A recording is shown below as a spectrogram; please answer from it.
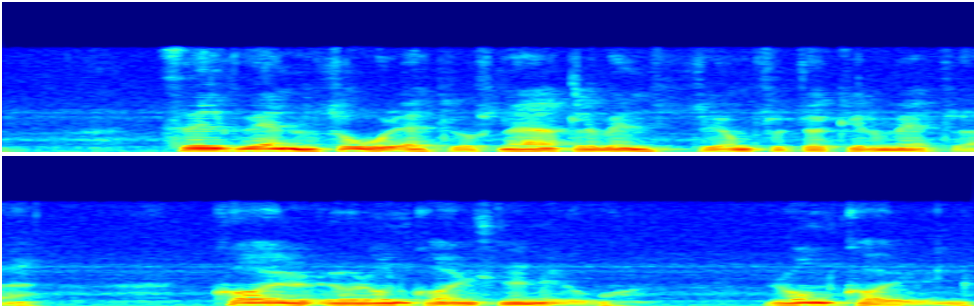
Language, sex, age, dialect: Faroese, female, 61+, Suðuroy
